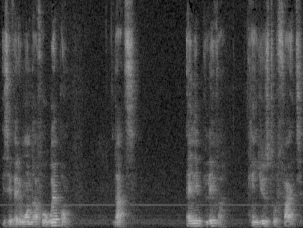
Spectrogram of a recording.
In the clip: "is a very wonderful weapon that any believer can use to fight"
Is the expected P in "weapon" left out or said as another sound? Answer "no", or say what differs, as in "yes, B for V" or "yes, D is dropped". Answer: no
